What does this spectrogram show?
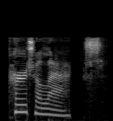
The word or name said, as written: curtle ax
